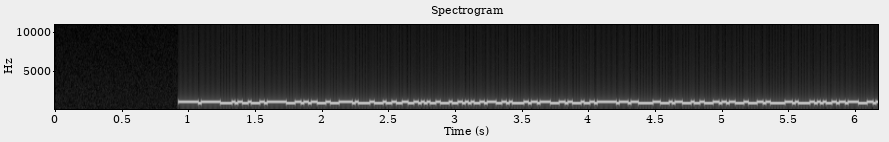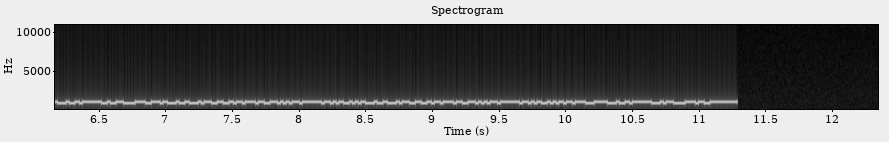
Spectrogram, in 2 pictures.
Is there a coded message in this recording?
Yes: RTTY (45.45 baud, 170 Hz shift) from 0.9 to 11.3 s, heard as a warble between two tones, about 1000 Hz centre. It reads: NAME IS SUE, QTH NANTES, LOC HI26JR HI26JR. HOW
